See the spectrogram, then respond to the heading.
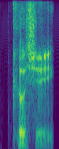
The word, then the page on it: cushy: British English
